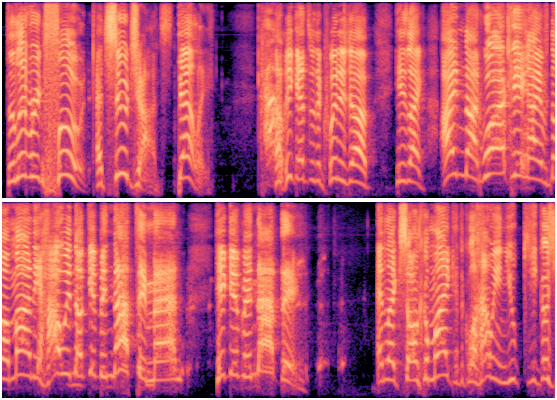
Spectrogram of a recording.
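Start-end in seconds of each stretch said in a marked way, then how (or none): 5.5-10.7 mock Spanish accent. Eddie complaining about no pay, high mock Spanish accent. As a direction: play the crying Eddie, much higher. Crying Spanish guy voiced.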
